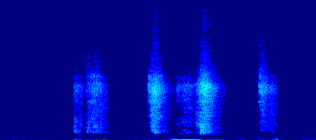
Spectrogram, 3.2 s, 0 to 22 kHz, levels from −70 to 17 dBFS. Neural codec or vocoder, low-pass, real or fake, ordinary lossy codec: vocoder, 44.1 kHz, 128 mel bands, Pupu-Vocoder; none; fake; none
